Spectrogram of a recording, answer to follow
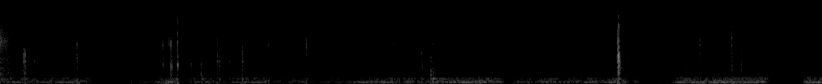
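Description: Faint, scattered computer-keyboard typing and key clicks, with one sharper click about six seconds in.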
